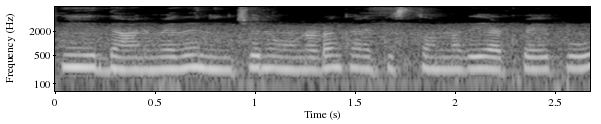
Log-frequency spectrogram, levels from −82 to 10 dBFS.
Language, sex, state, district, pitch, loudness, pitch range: Telugu, female, Andhra Pradesh, Srikakulam, 235 Hz, -14 LUFS, 225-245 Hz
